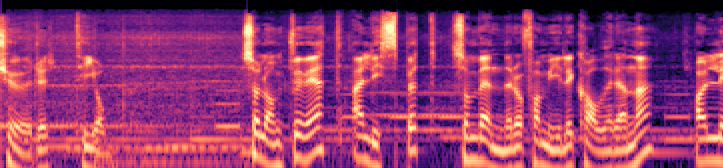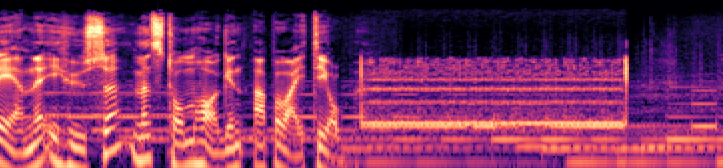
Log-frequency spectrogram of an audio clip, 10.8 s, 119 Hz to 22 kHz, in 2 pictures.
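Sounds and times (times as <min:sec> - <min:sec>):
speech: 0:00.0 - 0:01.1, 0:01.8 - 0:08.3
telephone dial tone: 0:08.1 - 0:10.2.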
